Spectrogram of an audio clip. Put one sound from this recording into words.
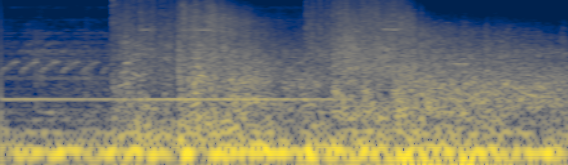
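Gunshots ring out with a loud echoing blast.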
